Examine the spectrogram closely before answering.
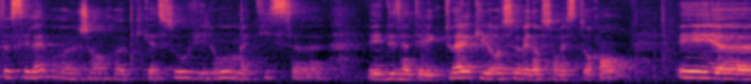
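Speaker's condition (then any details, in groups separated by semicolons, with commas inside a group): No condition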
